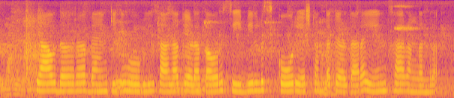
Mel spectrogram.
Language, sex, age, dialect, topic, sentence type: Kannada, female, 25-30, Dharwad Kannada, banking, question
